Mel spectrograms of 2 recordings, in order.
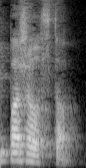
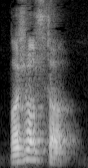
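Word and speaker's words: пожалуйста: Alors c'est écrit pas jalousista mais on dit pas jalsta. Pajalsta pasalsta.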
